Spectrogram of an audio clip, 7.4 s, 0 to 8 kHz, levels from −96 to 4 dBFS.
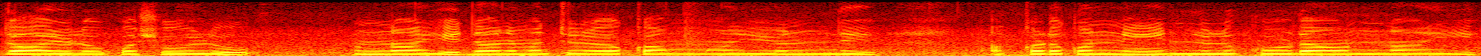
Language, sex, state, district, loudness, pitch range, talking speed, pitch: Telugu, female, Andhra Pradesh, Anantapur, -17 LUFS, 195-210 Hz, 105 wpm, 200 Hz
